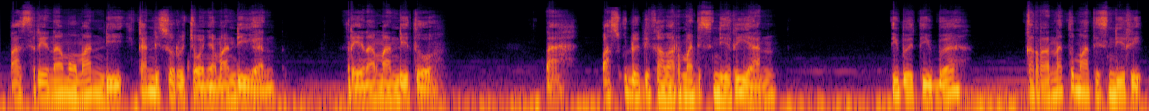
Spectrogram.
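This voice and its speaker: A man's voice: medium pitch, brisk, long pauses, a little mellow, slightly rough, soft background music. A man casually telling a horror story to his co-hosts, chatty and building suspense. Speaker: storyteller host.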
